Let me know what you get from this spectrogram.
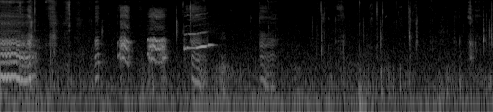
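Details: Three-week-old Cavalier King Charles Spaniel puppies on a fall day give brief high-pitched whimpers and squeals, some wavering and some rising, in a cluster that fades to rustling. At this age the pups develop a cute "tiger rrrr" sound, which may be among them.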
